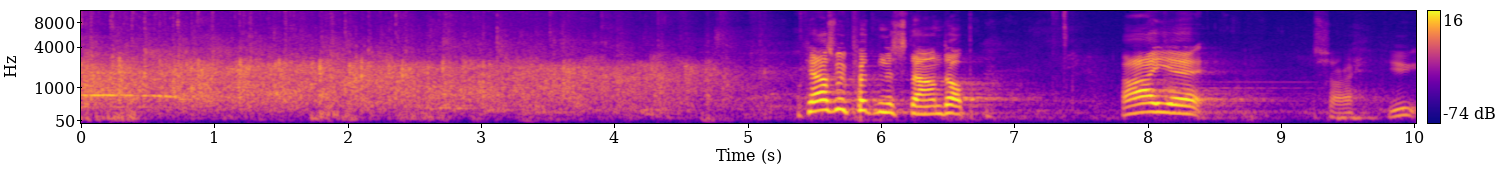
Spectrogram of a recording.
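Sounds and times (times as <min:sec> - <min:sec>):
room full of people applauding: 0:00.0 - 0:05.8
speech: 0:05.4 - 0:06.8, 0:07.8 - 0:08.5, 0:09.2 - 0:10.0.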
